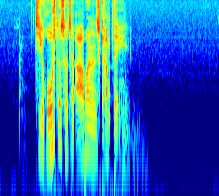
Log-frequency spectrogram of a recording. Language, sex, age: Danish, male, 18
